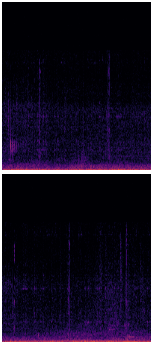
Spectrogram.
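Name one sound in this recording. Short soft menu ticks sound each time the selection moves.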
